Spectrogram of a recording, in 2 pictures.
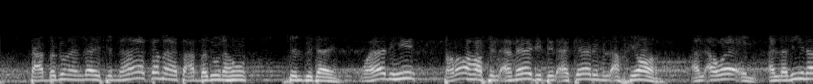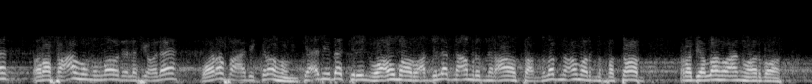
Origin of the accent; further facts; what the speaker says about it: Egypt; كما قالوا عندنا في مصر مثل يقارب هذا المعنى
